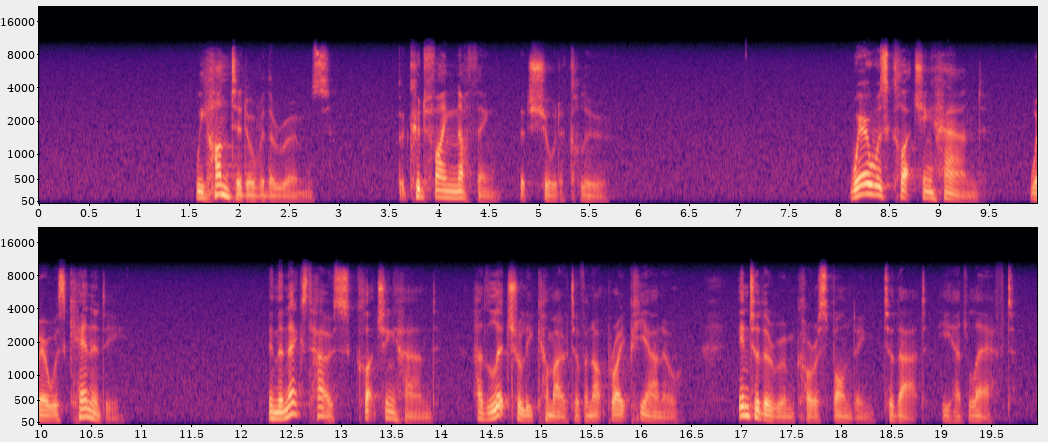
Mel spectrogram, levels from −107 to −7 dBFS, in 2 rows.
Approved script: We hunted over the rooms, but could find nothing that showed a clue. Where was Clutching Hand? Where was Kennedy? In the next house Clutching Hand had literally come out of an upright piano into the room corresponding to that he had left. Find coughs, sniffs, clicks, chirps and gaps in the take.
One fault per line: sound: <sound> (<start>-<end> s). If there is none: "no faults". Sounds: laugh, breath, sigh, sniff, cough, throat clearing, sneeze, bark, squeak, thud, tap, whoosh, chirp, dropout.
no faults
